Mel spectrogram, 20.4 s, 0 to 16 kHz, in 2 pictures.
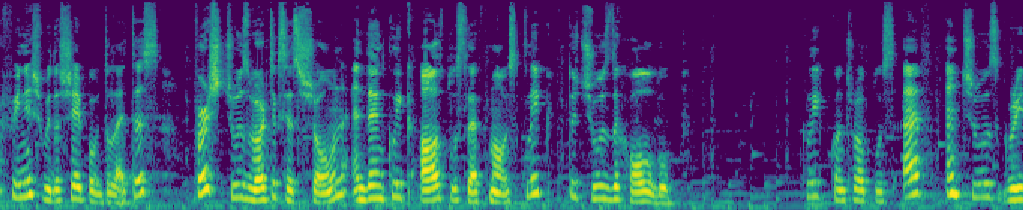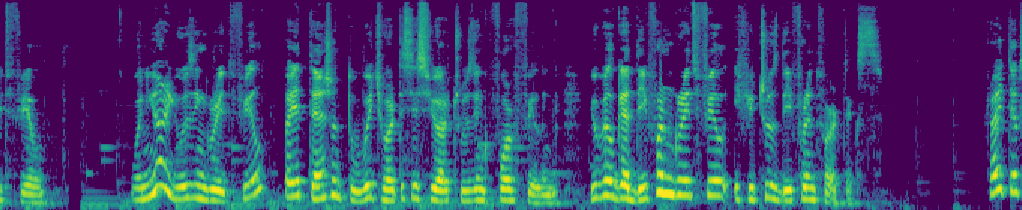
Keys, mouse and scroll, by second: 4.1-4.8 scroll up 1, 7.8 alt+click, 9.2 ctrl+f, 10.7-11.9 middle drag, 13.9 click, 15.4-16.6 middle drag, 19.6 shift+click, 20.2 shift+click.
